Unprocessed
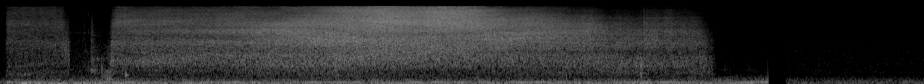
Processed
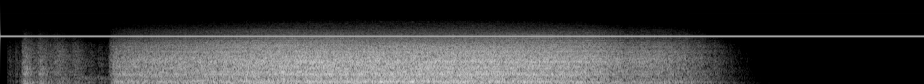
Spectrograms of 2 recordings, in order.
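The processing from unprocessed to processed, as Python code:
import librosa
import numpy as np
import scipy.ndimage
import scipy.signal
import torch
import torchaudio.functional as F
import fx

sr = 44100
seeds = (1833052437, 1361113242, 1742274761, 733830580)

p1 = fx.doppler_pass(x, sr, speed_mps=8, closest_m=7.0, pass_at_s=3.93)
p2 = fx.rider(p1, sr, range_db=4, speed_s=0.5)
p3 = p1 + F.gain(torch.from_numpy(p2), -2.5).numpy()
p4 = fx.fuzz(p3, sr, gain_db=39.0, gate_db=-37.0)
p5 = scipy.signal.sosfilt(scipy.signal.butter(2, 57.0, 'highpass', fs=sr, output='sos'), p4)
p6 = fx.tilt_shelf(p5, sr, db=-4.0, hz=970.0)
p7 = p6 + 0.65 * np.pad(p6, (int(3.2 * sr / 1000.0), 0))[:len(p6)]
p8 = p7 + fx.echo_feedback(p7, sr, ms=158, feedback_pct=27, wet_db=-3.0, dry=0)
p9 = fx.room_shoebox(p8, sr, seeds[0], volume_m3=82.0, walls='mixed', distance_m=3.3)
p10 = fx.pwm(p9, sr, carrier_hz=3700.0)
y = F.gain(torch.from_numpy(p10), -12.0).numpy()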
